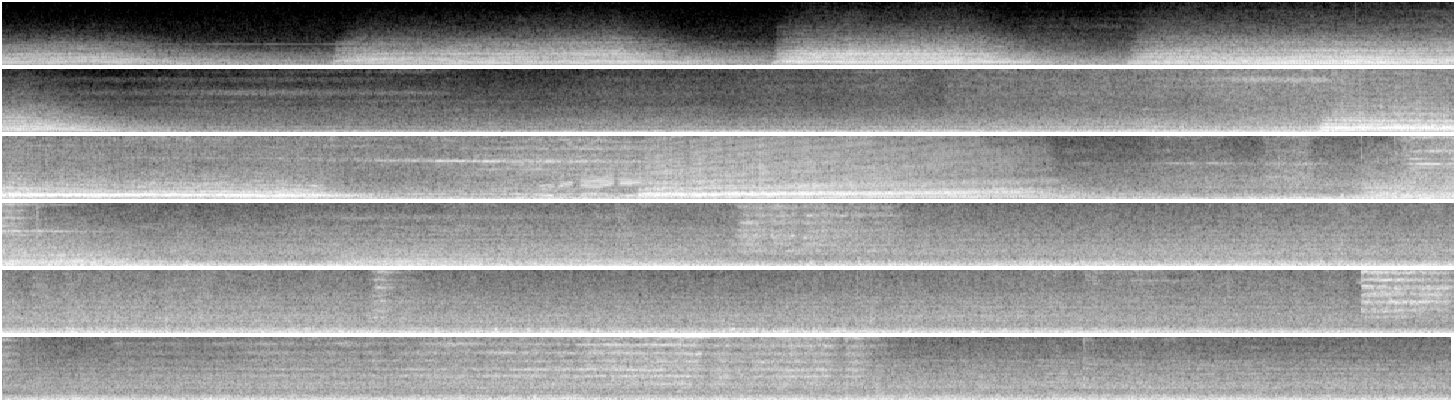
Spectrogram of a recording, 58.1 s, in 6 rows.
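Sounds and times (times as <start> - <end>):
train wheels rumbling on rail: 5.0 - 58.0
high-pitched wheel squeal: 10.1 - 18.5, 21.2 - 23.6, 26.9 - 29.6, 33.9 - 35.0, 45.6 - 48.6, 50.0 - 54.3.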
